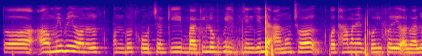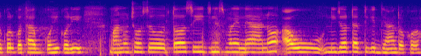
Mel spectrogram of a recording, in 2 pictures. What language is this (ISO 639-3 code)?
ori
